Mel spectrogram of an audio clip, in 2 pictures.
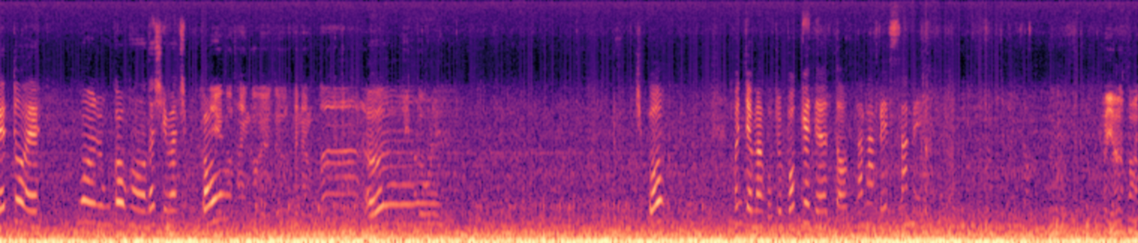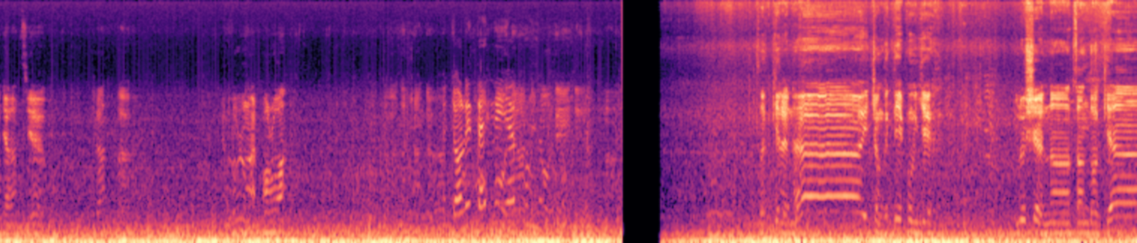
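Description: Steady low road and engine rumble inside a moving car's cabin, with voices talking over it. The sound drops out for a moment about three-quarters of the way through.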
